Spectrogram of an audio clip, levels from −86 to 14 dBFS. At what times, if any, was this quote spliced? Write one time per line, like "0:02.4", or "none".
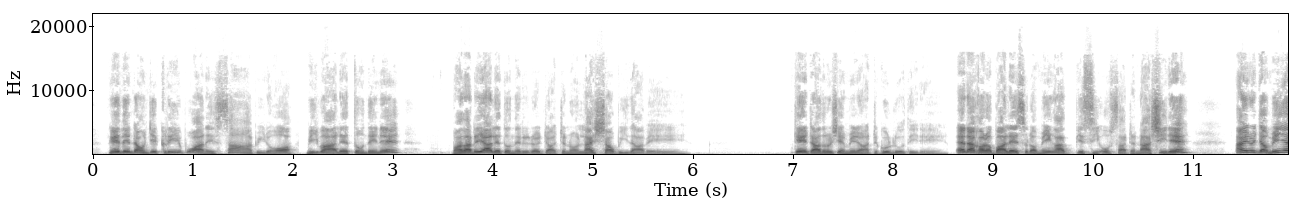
0:02.1
0:08.5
